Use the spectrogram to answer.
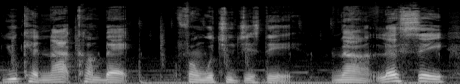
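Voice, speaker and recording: A man's voice: lowish voice, lively intonation, takes it slowly. An American man hosting informal true crime commentary, speaking colloquially and straight to his viewers, repeating phrases for emphasis. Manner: colloquial, direct address to viewers, emphatic repetition. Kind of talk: informal crime storytelling with personal opinion. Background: background music.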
